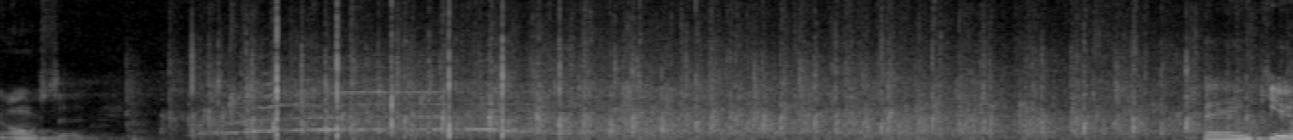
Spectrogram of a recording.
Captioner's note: applause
